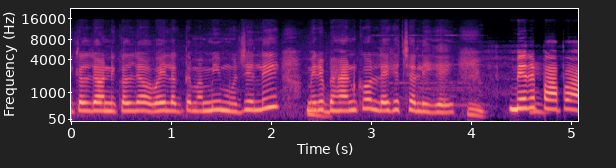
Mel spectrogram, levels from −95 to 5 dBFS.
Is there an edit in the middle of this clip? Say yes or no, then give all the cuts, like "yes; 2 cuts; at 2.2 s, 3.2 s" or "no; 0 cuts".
yes; 1 cut; at 4.0 s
